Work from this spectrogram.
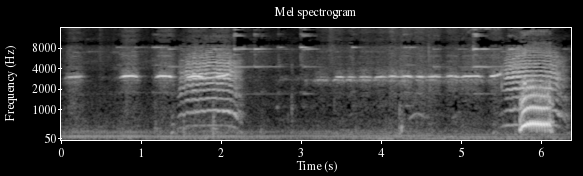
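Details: Goat kid giving two bleats, the first a shaky, quavering cry, the second louder and strained, separated by a thin steady high whistle and soft rhythmic pulses in the background.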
